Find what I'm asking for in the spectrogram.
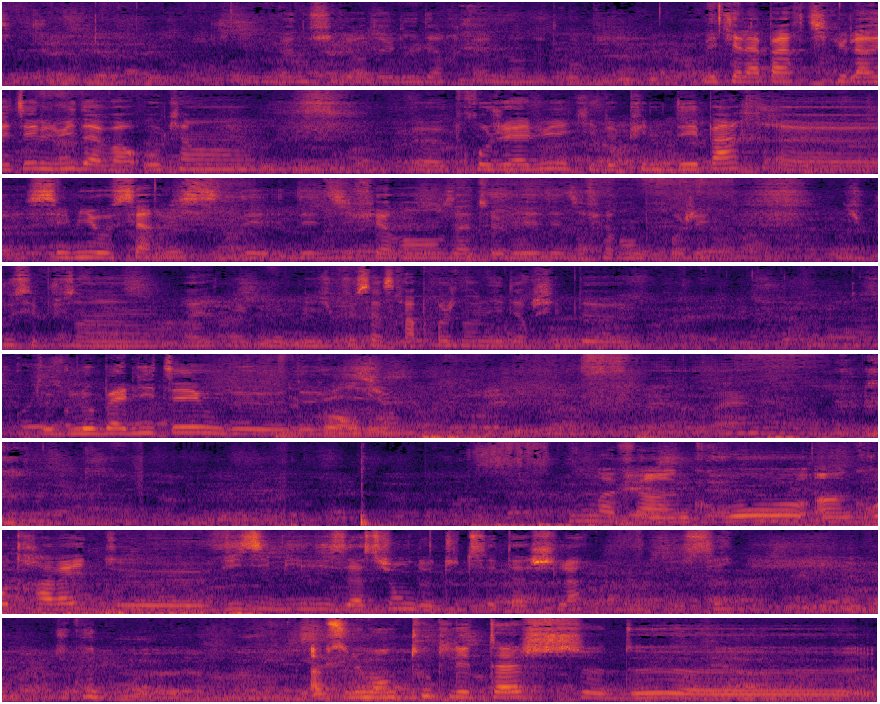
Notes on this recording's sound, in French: Un second épisode enregistré pendant ces ateliers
